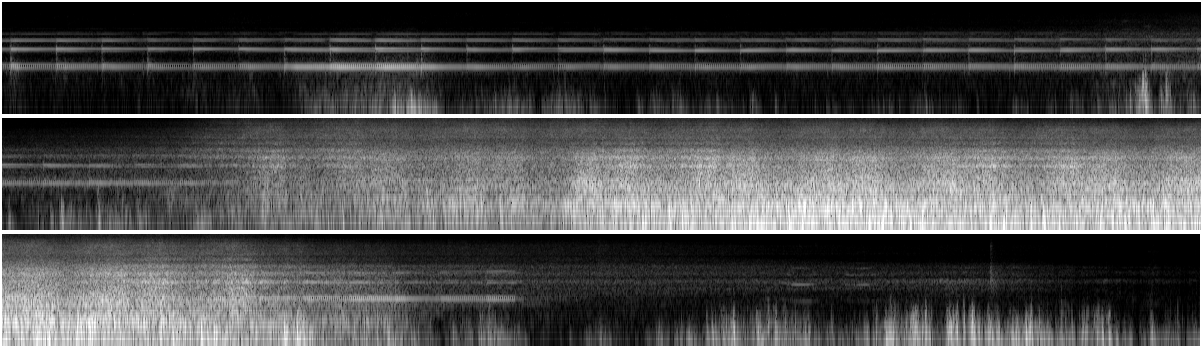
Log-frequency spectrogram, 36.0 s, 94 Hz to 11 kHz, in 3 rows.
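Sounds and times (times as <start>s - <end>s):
level crossing alarm bell: 0.0s - 14.2s, 26.5s - 29.1s
train wheels clattering on rails: 13.6s - 27.4s.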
